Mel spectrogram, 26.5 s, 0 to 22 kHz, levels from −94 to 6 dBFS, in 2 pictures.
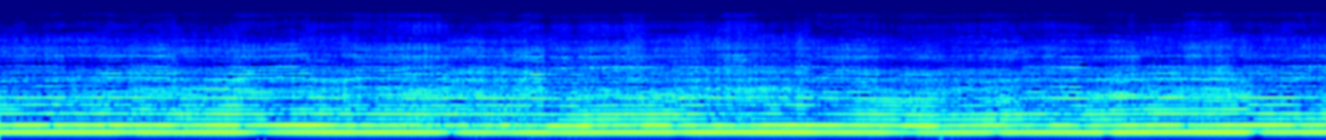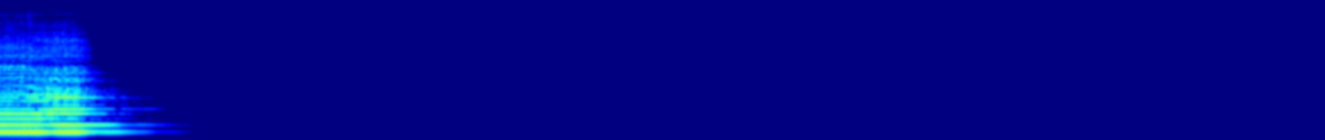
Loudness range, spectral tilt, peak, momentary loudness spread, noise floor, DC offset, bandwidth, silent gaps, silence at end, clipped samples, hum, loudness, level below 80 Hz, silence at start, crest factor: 3 LU; -6.5 dB/octave; -26 dBFS; 4 LU; -85 dBFS; under 0.1%; 15 kHz; none; 12 s; under 0.1%; none; -38 LUFS; under -90 dBFS; 0 s; 14 dB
